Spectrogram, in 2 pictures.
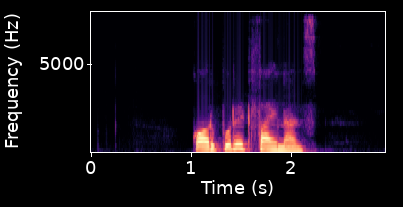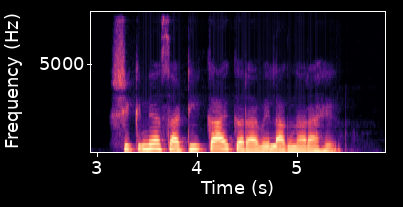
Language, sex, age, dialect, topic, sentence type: Marathi, female, 25-30, Standard Marathi, banking, statement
